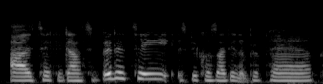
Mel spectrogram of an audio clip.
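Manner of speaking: usual speaking voice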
